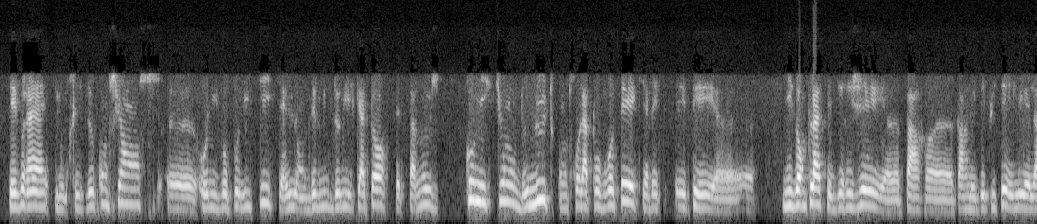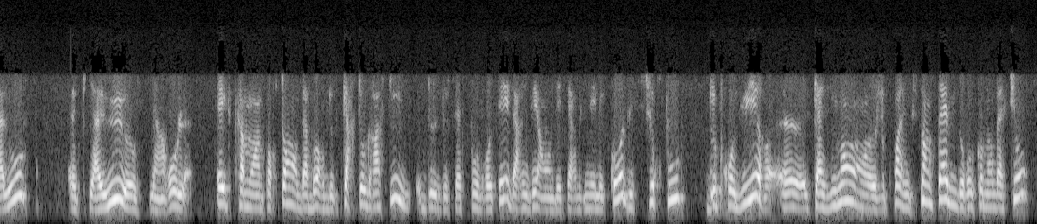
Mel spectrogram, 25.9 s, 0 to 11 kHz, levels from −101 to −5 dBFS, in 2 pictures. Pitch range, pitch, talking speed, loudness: 155-205 Hz, 170 Hz, 175 wpm, -20 LUFS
